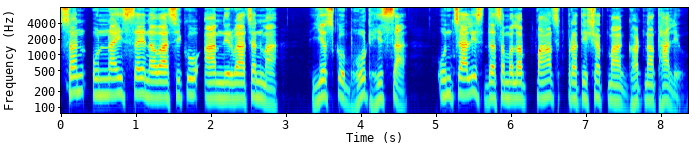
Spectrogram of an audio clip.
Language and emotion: Nepali, neutral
